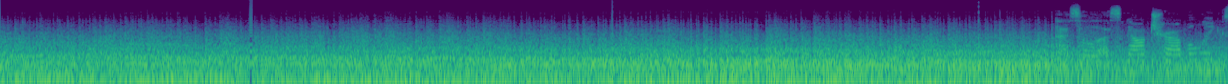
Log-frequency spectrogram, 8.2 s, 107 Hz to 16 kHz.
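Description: The Artemis 1 SLS rocket thunders through max Q after liftoff, a dense, continuous low rumble and crackle with no pauses, loud and even throughout, with a commentator's voice over it.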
